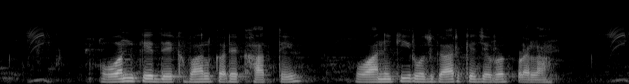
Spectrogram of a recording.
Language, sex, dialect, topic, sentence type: Bhojpuri, male, Western, agriculture, statement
